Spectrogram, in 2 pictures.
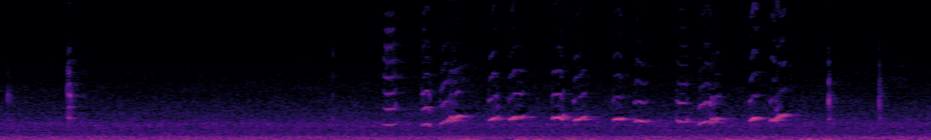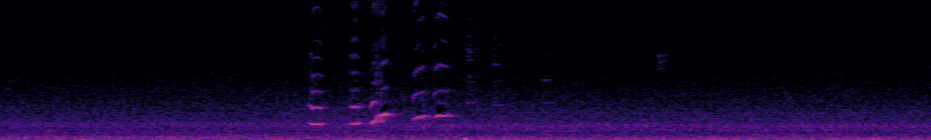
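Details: A white cockatiel sings a short phrase of quick sliding whistles, falls silent, then adds a brief rising whistle; a steady low rumbling hum fills the quiet stretches.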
